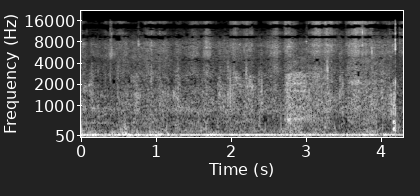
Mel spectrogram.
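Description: Faint footsteps on grass, a few soft irregular steps, over a steady low rumble of wind on the phone microphone.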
